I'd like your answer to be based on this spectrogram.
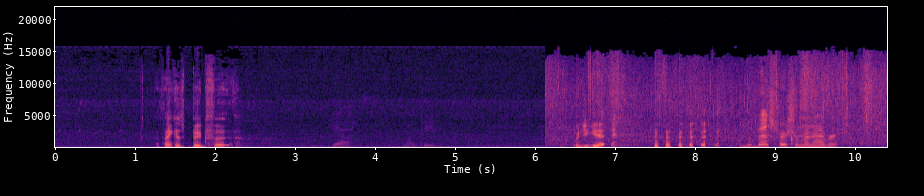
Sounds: outside, rural or natural
speech

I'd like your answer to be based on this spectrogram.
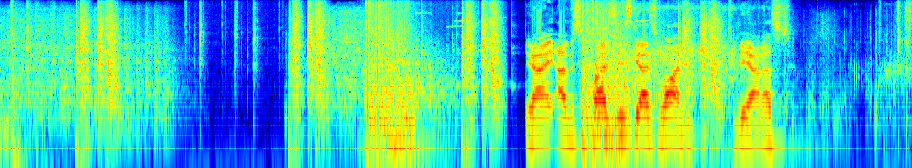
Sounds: inside a small room
speech

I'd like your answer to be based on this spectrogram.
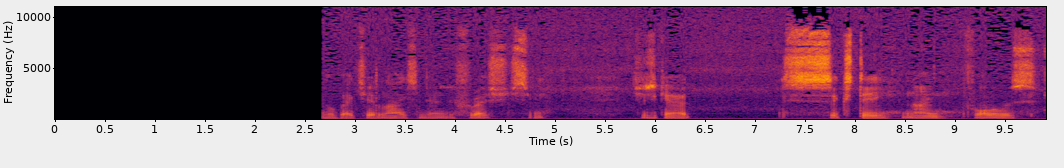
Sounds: inside a small room
speech
silence

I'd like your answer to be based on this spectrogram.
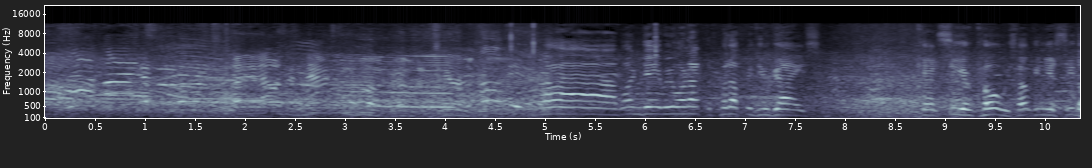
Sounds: speech

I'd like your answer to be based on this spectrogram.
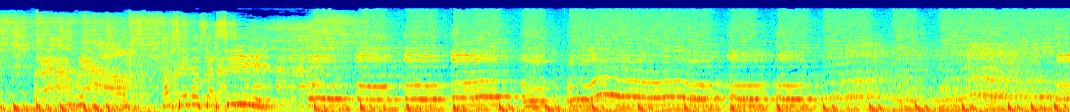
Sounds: disco
music
dance music

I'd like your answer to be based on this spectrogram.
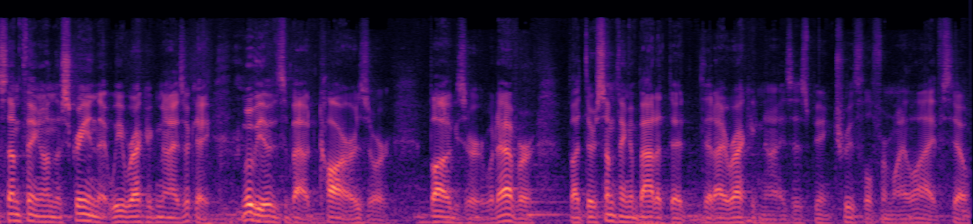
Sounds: speech
music

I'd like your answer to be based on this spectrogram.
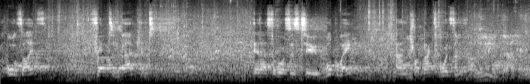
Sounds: speech

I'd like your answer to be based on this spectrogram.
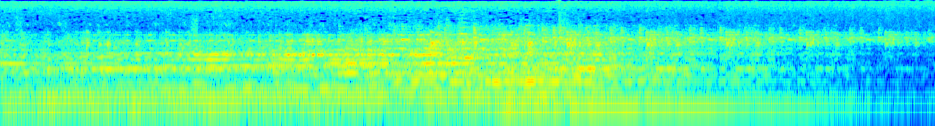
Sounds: music

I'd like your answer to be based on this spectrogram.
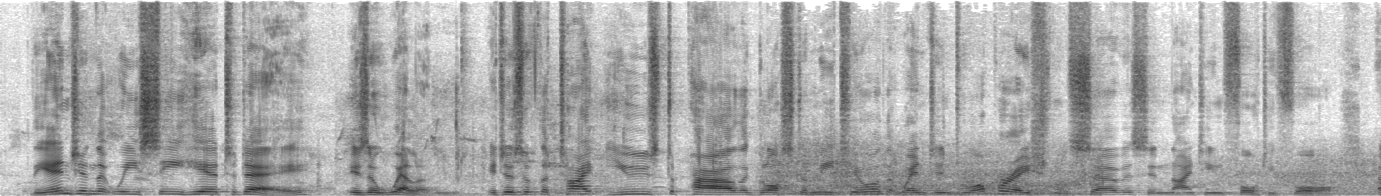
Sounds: speech

